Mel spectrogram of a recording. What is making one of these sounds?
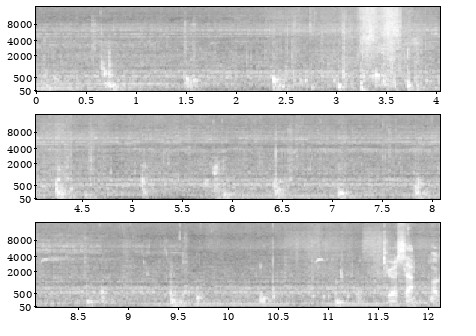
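A fishing reel clicks as line is wound in.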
